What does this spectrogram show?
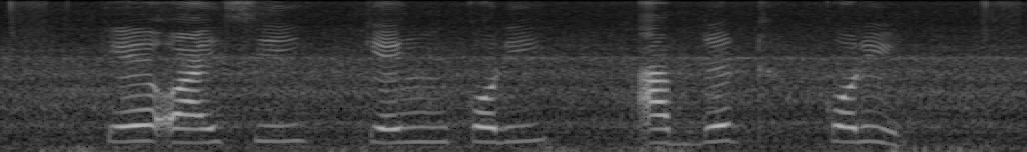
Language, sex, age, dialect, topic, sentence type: Bengali, female, 25-30, Rajbangshi, banking, question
